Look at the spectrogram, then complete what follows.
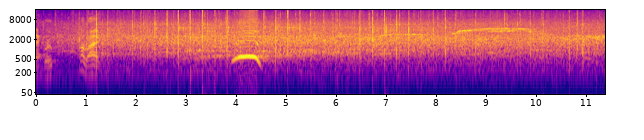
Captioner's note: cheers and applause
